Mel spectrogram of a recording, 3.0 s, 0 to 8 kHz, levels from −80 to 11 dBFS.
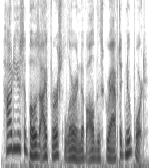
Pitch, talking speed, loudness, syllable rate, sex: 140 Hz, 260 wpm, -16 LUFS, 5.9 syllables/s, male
